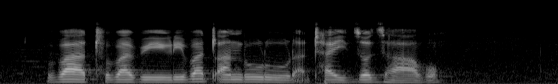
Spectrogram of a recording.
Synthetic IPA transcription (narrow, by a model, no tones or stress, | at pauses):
βatʰuβaβiɺiβatʼanduɺuɺa̰tʰaid͡zɔd͡zaːβɔ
